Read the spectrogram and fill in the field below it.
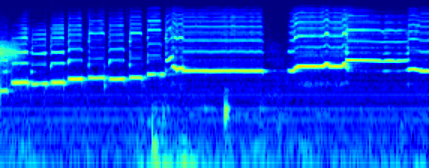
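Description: A short live melody on a breathy wind instrument climbs in quick stepped notes and then holds longer tones, with one note slipping into a shrill whistling squeak. Clear and unaccompanied.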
